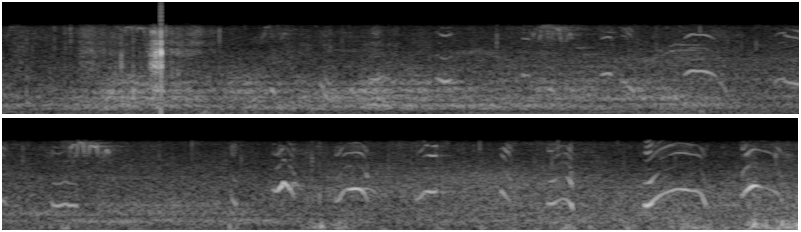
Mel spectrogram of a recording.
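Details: Little labrador retriever pups at their first meal from bowls, with a sharp click early on, then rising-falling whimpers and yelps grouped in the later seconds over a busy background of eating noise.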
